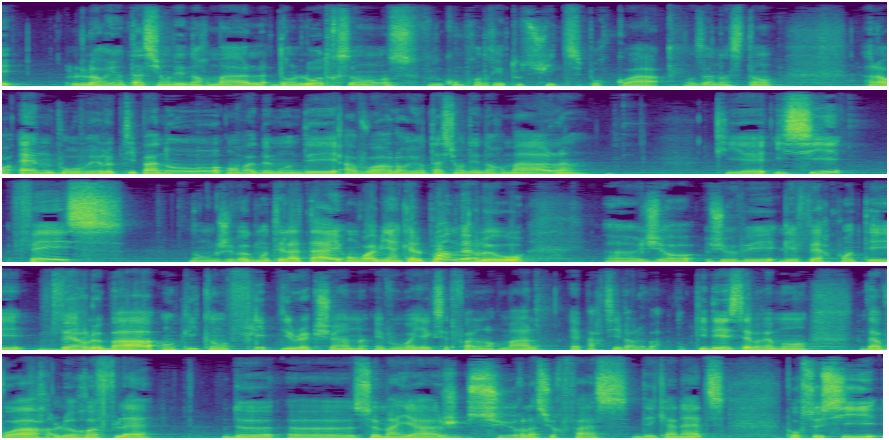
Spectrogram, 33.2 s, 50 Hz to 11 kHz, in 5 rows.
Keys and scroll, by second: 0.8 Tab, 1.8 a, 2.0 a, 5.9 n, 24.8 Tab.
